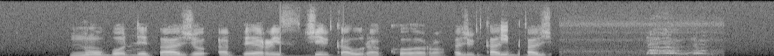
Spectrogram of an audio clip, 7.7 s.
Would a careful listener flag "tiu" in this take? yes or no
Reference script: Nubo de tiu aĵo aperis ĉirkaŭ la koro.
yes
